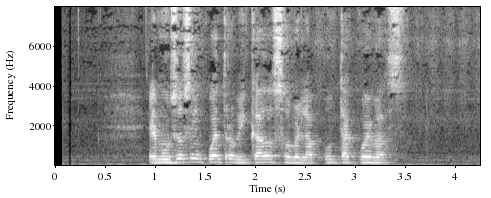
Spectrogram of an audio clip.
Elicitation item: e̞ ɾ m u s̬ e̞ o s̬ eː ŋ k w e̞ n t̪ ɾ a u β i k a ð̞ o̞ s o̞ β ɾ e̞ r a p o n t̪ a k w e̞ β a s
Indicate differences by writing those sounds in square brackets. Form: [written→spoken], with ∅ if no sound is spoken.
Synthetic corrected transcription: e̞ [ɾ→l] m u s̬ e̞ o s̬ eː ŋ k w e̞ n t̪ ɾ a u β i k a ð̞ o̞ s o̞ β ɾ e̞ [r→l] a p [o→u] n t̪ a k w e̞ β a s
